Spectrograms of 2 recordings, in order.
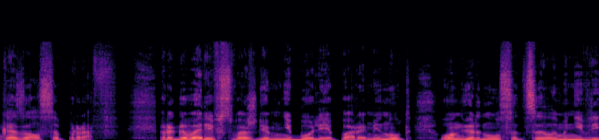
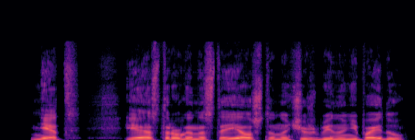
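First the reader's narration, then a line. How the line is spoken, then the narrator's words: Sudden snort. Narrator (Russian): Степанов вдруг фыркнул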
